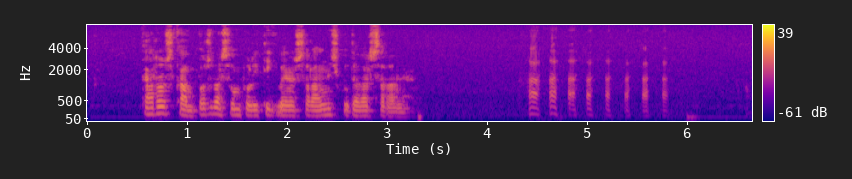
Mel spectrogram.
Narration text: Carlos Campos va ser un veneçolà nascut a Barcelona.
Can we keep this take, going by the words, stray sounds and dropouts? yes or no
no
